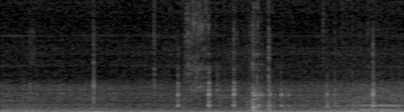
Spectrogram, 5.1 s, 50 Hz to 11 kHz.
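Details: 1995 Honda Accord, about 339,000 actual miles, rolling downhill off the throttle: steady low growl under the road rumble, apparently from the front. No vibration, and the noise is absent under gas or uphill; source unidentified.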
